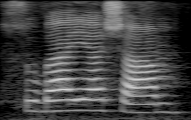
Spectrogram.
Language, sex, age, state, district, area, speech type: Urdu, female, 45-60, Uttar Pradesh, Lucknow, rural, read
